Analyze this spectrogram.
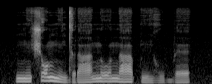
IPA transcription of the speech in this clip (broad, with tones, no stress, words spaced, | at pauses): ŋĩ˧ʃɔ˦ŋĩ˨ də˨ɾaː˨˦noː˦naː˧ pĩ˨ɣu˨˦bɛ˧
